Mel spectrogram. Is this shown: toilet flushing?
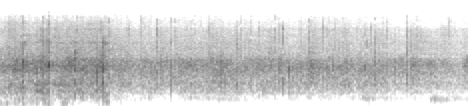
no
